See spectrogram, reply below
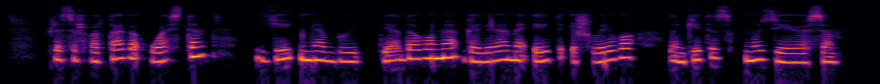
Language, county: Lithuanian, Vilnius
